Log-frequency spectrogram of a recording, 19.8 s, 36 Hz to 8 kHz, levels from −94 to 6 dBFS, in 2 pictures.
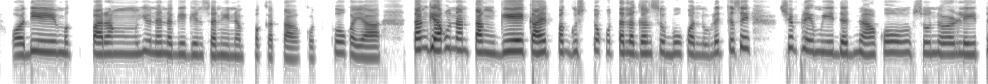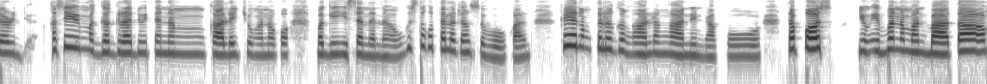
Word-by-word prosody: O 240 - +2
di 290 +2 +4
mag 270 -1 -7 0.2
parang 255 0 +1
'yon 290 -3 -5
ang 265 - -5
nagiging 245 -1 -6
sanhi 235 -1 -4
ng 220 -1 -8
pagkatakot 200 -3 -7 0.2
ko, 275 - -2
kaya 210 -6 -1 0.3
tanggi 340 0 +8
ako 315 - +5
ng 325 -1 +2
tanggi 285 +1 +6
kahit 280 0 +5
'pag 290 - -1
gusto 295 +2 -8
ko 300 - -25
talagang 265 -1 -1
subukan 260 -1 -6
ulit. 260 +4 -8
Kasi 360 +3 -1 0.3
siyempre 350 -5 -2
may 285 -1 -4
edad 265 -1 -1
na 250 -3 -1
ako, 275 0 -4
sooner 265 0 -7
or 250 +1 -3
later, 250 +2 -2 0.4
kasi 375 +2 +1
mag-ga-graduate 275 -3 -2
na 265 - -5
ng 255 - -10 0.3
college 245 -1 +1
yung 235 - -12
anak 235 0 -8
ko, 240 -1 -8 0.3
mag-iisa 250 0 -2
na 225 -2 -7
lang 215 -1 -9
ako, 205 - -13
gusto 370 - -7
ko - - -5
talagang 310 -5 -2
subukan 205 -5 -7 0.4
kaya 430 0 +7
lang 390 -2 -5
talagang 335 -5 -2
alanganin 245 -3 -3
ako. 215 +1 -9 0.2
Tapos 350 +1 +8 0.2
yung 295 -1 -2
iba 300 +2 +1
naman 290 -4 -1
bata. 290 +4 +7
265 Hz, 175 wpm, -25 LUFS, 240-295 Hz, 0.4 s, tanggi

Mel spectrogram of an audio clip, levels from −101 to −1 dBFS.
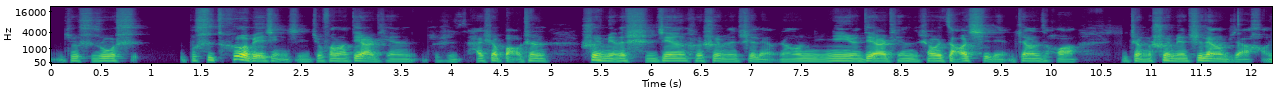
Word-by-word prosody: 就 125 -2 -5
是 110 - -12
如 120 - 0
果 120 - +2
是 120 - -11 0.5
不 125 - -10
是 145 +4 -5
特 180 +4 +8
别 110 -3 +3
紧 - - -7
急， 95 - -14
就 105 +4 -8
放 115 +2 -3
到 105 -1 -1
第 125 +4 +2
2 100 -2 +4
天。 100 0 -10 0.2
就 100 - -26
是 100 -3 -15
还 - - -4
是 - - +1
要 - - +2
保 - - 0
证 115 -4 -3 0.3
睡 150 -3 +3
眠 115 -4 0
的 115 - +1
时 110 -2 -6
间 125 +2 +1
和 115 -2 -5
睡 115 +1 -3
眠 100 -1 -6
的 - - -7
质 105 +2 -6
量， 95 +1 -6
然 100 -1 -9
后 105 +1 -4
你 105 -1 -5
宁 120 +2 -1
愿 110 -2 -1
第 - - +4
2 110 -1 +7
天 110 -1 -7
你 100 - -10
稍 110 +1 0
微 115 - +4
早 110 - +4
起 120 -2 -3
一 - - -8
点， 100 -1 -9
这 - - -1
样 110 0 0
子 110 - -12
的 - - -15
话， 100 -3 -2 0.5
整 105 0 -1
个 105 - -5
睡 140 +3 +1
眠 105 -3 -1
质 110 +6 -1
量 105 -6 +3
比 - - -14
较 - - -2
好， - - -12
110 Hz, 305 characters per minute, -25 LUFS, 105-120 Hz, 0.5 s, 特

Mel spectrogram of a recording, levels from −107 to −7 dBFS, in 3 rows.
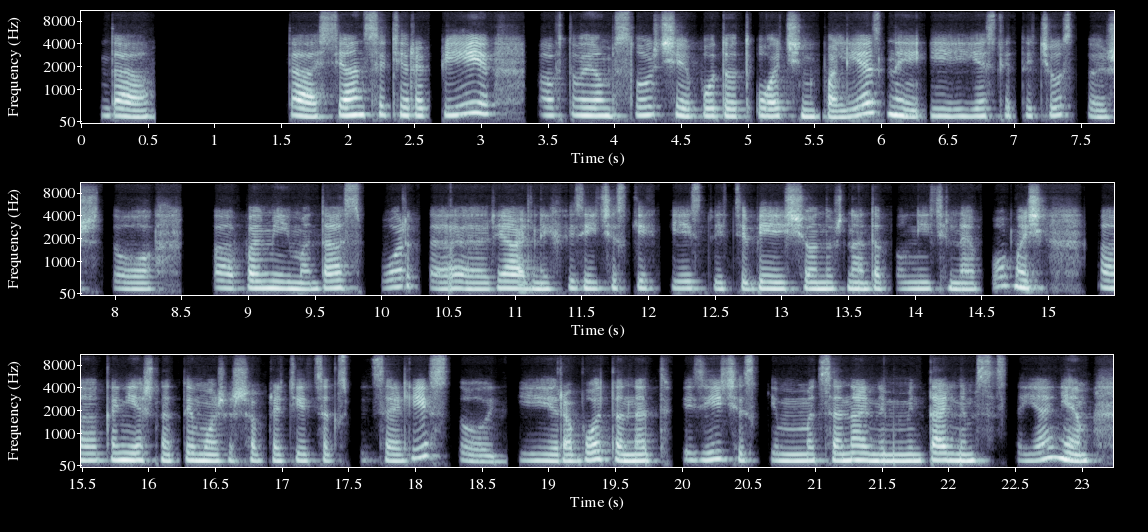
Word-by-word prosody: Да. 205 -4 +2 1.0
Да, 220 -4 +6
сеансы 240 +5 +4
терапии, 245 +4 +3 0.3
а, 235 -2 -3
в 235 - -10
твоём 230 -2 +2
случае 240 -1 +2
будут 215 -1 -2
очень 215 -1 +1
полезны. 225 +4 +2
И 220 - -11
если 215 +1 -3
ты 225 0 -10
чувствуешь, 220 -4 -4 0.2
что, 185 -2 -5 0.4
а, 215 -2 -3
помимо, 205 -3 +1
да, 210 +3 +1
спорта, 235 +4 -6
э, 195 -2 -2
реальных 195 -2 +2
физических 205 0 -4
действий 205 -2 -6
тебе 190 +1 -1
ещё 190 +1 +3
нужна 190 0 0
дополнительная 190 -1 -4
помощь, 240 -5 +3 0.4
а, 210 -3 -1
конечно, 210 -1 +2
ты 205 +2 -2
можешь 190 0 +1
обратиться 195 +1 -4
к 190 - -17
специалисту, 205 - -3 0.2
и 195 -1 -3
работа 210 +4 +1
над 190 0 +2
физическим, 210 -2 -3 0.2
эмоциональным 200 -1 +2
и - - +2
ментальным 200 0 +3
состоянием 200 +1 0
205 Hz, 115 wpm, -22 LUFS, 195-225 Hz, 1.0 s, Да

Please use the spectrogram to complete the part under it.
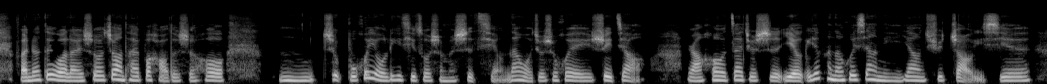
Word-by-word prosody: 反 165 - +3
正 200 +2 +3
对 230 +2 +3
我 190 -2 +6
来 170 -1 +2
说 200 +3 0
状 225 +1 +3
态 195 -2 0
不 200 +2 -2
好 - - -3
的 160 - -4
时 165 -1 -3
候， 180 -1 0 0.5
嗯， 180 0 0
就 215 - -1
不 185 -1 -2
会 290 - 0
有 190 -7 +3
力 200 +1 -1
气 185 -2 -2
做 175 -1 -3
什 170 -2 -3
么 155 +1 -4
事 170 -1 +3
情， 205 - -8
那 200 0 0
我 160 -5 -2
就 170 +2 -4
是 185 +1 -1
会 175 -3 -1
睡 185 0 +2
觉。 180 +5 -4 0.4
然 165 -1 0
后 195 -1 +2
再 200 +2 0
就 180 -2 -2
是， 175 -2 +3
也 175 -2 +4
也 260 - 0
可 265 -4 -2
能 200 -1 +3
会 215 -1 +1
像 215 -3 +1
你 165 -2 -3
一 - - -7
样 185 -2 0
去 185 -1 -5
找 170 -5 -1
一 - - -7
些 175 +3 0
185 Hz, 285 characters per minute, -21 LUFS, 170-200 Hz, 0.5 s, 我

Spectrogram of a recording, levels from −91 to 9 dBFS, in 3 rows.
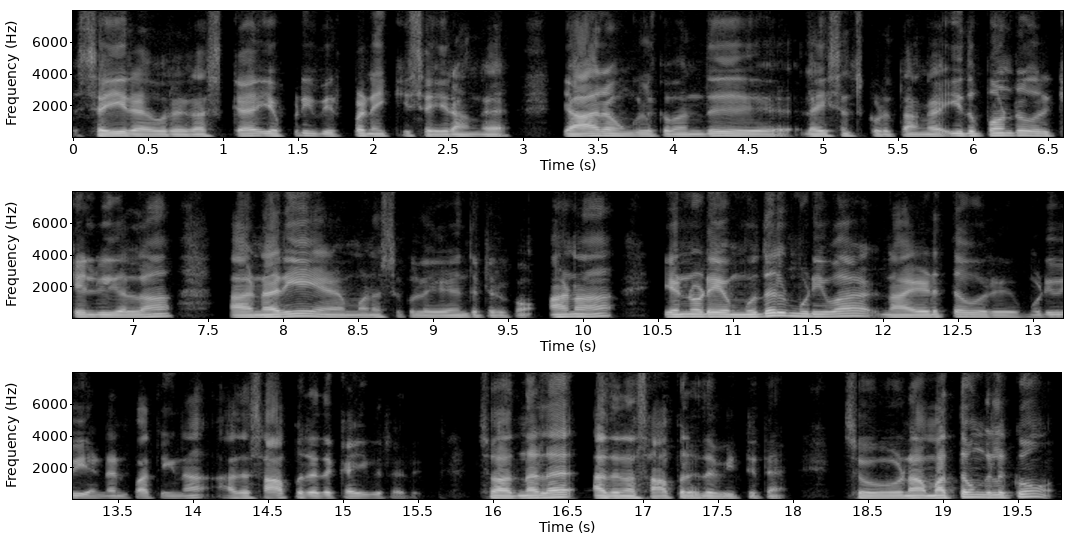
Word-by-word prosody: செய்ற 110 0 +5 0.2
ஒரு 100 0 0
ரஸ்க்க 100 +3 -2 0.2
எப்படி 130 +6 -6
விற்பனைக்கு 110 +2 -2
செய்றாங்க? 95 -1 -1 0.6
யார் 120 +3 +5
அவங்களுக்கு 105 -2 -2
வந்து 100 +4 0 0.6
லைசென்ஸ் 105 0 -1
குடுத்தாங்க? 100 0 -3 0.2
இது 125 +1 +2
போன்ற 135 0 +3
ஒரு 115 - -2
கேள்விகள்ல்லாம் 115 +3 +1 0.5
அ - - +4 0.2
நெறைய 140 +4 +4
என் 105 -1 -4
மனசுக்குள்ள 105 -1 -6
எழுந்துட்டு 100 -2 -5
இருக்கும். 95 -1 -9 0.2
ஆனா 135 +1 +2 0.6
என்னுடைய 130 -1 +5 0.2
முதல் 165 +8 +5
முடிவா, 140 +2 +1 0.3
நான 110 0 +2
எடுத்த 115 +2 -4 0.2
ஒரு 105 -2 -3 0.2
முடிவு 120 +3 -4
என்னன்னு 105 -1 -9
பார்த்தீங்கன்னா, 100 +4 -7 0.2
அத 105 - -4 0.2
சாப்பிடுறத 110 -2 0
கைவிடுறது. 100 +1 -7 0.5
சோ - - -4
அதனால 120 +4 +3 0.3
அத 110 0 +4
நான் 100 -2 -2
சாப்டுறத 110 0 0
விட்டுட்டேன். 100 - -10 0.4
சோ 115 - +1 0.3
நான் 115 0 +4
மத்தவங்களுக்கும் 150 +5 +1
110 Hz, 130 wpm, -22 LUFS, 105-125 Hz, 0.6 s, செய்ற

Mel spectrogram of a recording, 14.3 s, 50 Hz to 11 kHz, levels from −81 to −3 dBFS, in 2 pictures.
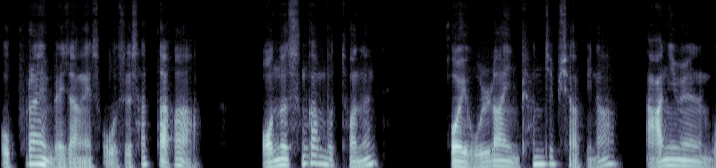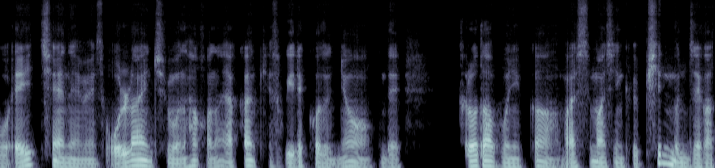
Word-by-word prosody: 오프라인 120 - +3
매장에서 80 +1 0
옷을 80 - -3
샀다가 130 +8 +1 0.6
어느 105 +8 +6
순간부터는 130 - -1 0.7
거의 95 -1 +8
온라인 90 +3 +2
편집샵이나 135 - -3 0.3
아니면은 100 -3 +3
뭐 80 +1 -5
H&M에서 75 - 0
온라인 95 +7 +4
주문하거나 80 +3 -3
약간 95 +5 0
계속 85 -1 -16
이랬거든요. 80 0 -2
근데 80 -2 -6 0.6
그러다 100 0 +4
보니까 80 0 -3
말씀하신 85 0 -1
그 75 -2 -8
핏 160 - -1
문제가 80 - -1
85 Hz, 305 characters per minute, -24 LUFS, 80-110 Hz, 0.7 s, 거의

